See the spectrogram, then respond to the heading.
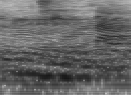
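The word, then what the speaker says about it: cinta: They pronounce this as che parang che chun automatic yun pag c i t a chinta ganon tapos yung letter e nila it's may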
